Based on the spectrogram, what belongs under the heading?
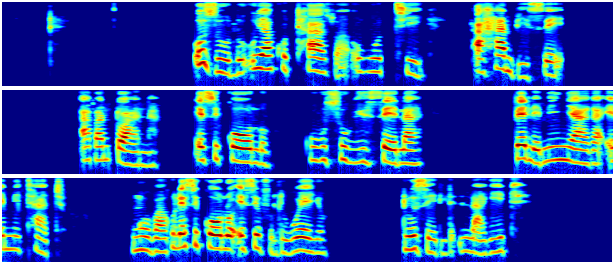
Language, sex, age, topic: North Ndebele, female, 36-49, education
